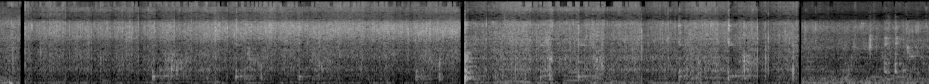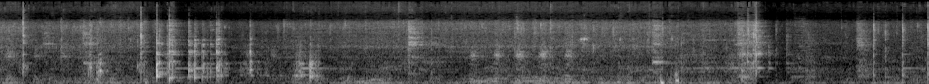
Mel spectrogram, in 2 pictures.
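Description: About 250 grams of onions fry in a pan for a Bengali mutton curry, a bright steady sizzle broken by bursts of stirring, spoon scrapes and clinks against the pan, with no talking.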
